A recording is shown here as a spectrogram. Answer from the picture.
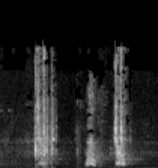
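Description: A small dog barking three times in quick succession, sharp and loud.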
